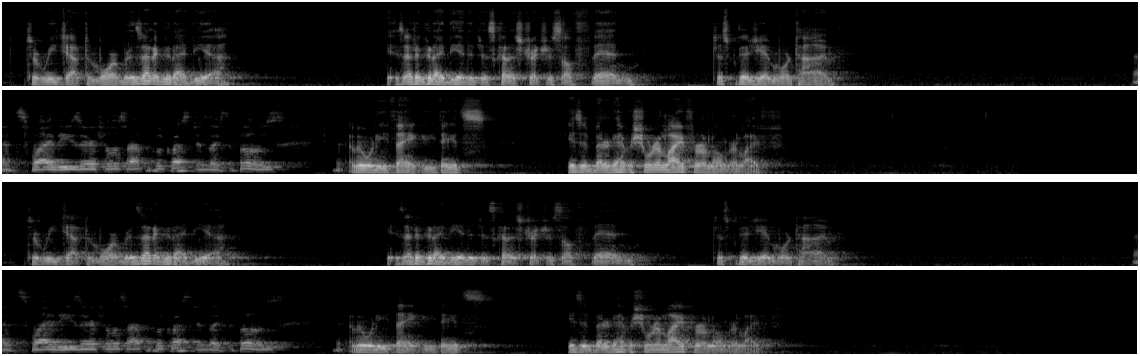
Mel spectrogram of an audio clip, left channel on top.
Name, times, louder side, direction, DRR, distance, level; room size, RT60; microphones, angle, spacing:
voice 1, 0.2-2.3 3.9-6.4 7.1-8.4 14.8-16.2 17.0-19.2, left 2 dB, 80° left, 0.6 m, -27 dB
voice 2, 1.6-2.2 11.3-14.3 14.7-14.8, left 3 dB, 35° left, 0.8 m, -36 dB
16.5 x 6.0 x 7.1 m
head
